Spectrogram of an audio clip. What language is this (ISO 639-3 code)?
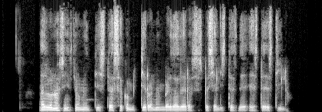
spa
